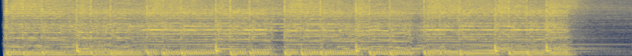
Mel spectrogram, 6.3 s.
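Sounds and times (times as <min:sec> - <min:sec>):
outro music: 0:00.0 - 0:06.3.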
